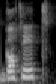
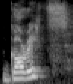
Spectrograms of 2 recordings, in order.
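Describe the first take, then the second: First: Said in the usual way. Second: GORRIT run together with an r for the t. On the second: Shown as a demonstration. Teacher introduces the local word, GORRIT run together with r. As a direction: slur got it into GORRIT, rising. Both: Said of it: "So gorrit means".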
